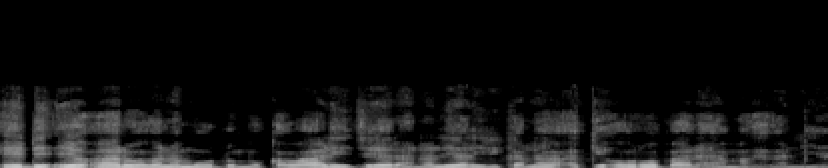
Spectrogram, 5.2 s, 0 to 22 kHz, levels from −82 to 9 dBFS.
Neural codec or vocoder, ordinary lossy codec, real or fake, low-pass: vocoder, 44.1 kHz, 128 mel bands, Pupu-Vocoder; AAC, 32 kbps; fake; 10.8 kHz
